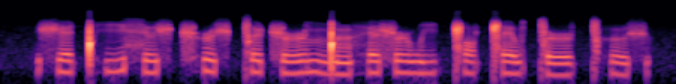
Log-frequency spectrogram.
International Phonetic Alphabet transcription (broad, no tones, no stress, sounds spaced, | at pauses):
ʃ ɛ ǃʰ i s ɘ ʃ ʈ͡ʂʰ ə˞ ʃ ǀ ɘ ʈ͡ʂ ə˞ ŋ͡ǃ ə̃ h ɛ ʂ ə˞ w i ǁ ɔ ǁ ɛ w ǀ ə˞ ǀʰ ɵ ʃ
